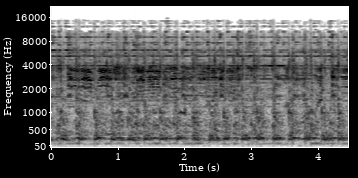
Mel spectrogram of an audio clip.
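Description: Devotional Ganga Aarti music with rhythmic percussion and ringing bells, among them the priest's brass hand bell, going on steadily without a break.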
